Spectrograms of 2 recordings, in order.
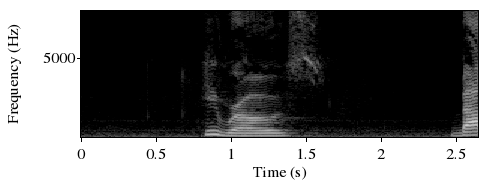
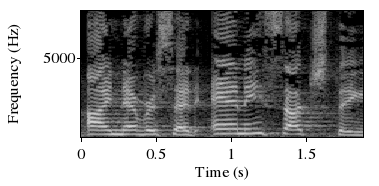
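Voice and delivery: heated denial; 7 semitones higher, 5 dB louder than usual. A narrator's reading.

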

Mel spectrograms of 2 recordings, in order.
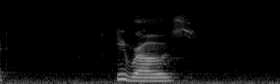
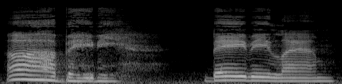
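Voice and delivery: tender endearment; slower than usual. A narrator's reading.

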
